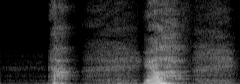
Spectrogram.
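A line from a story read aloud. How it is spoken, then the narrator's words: Panting. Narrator (German): keuchte Josef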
